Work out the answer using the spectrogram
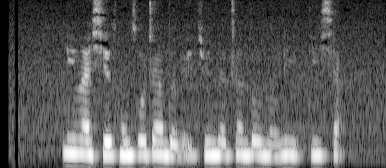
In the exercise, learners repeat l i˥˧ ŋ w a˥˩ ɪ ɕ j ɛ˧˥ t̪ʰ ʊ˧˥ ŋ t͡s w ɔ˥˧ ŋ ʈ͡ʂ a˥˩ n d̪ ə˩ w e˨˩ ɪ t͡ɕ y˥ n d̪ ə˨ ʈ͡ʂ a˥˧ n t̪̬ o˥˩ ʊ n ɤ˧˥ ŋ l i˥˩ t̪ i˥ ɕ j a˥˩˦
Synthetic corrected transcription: l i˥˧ ŋ w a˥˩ ɪ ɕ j ɛ˧˥ t̪ʰ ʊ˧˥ ŋ t͡s w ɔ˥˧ ʈ͡ʂ a˥˩ n d̪ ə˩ w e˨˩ ɪ t͡ɕ y˥ n d̪ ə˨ ʈ͡ʂ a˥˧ n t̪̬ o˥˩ ʊ n ɤ˧˥ ŋ l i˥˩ t̪ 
